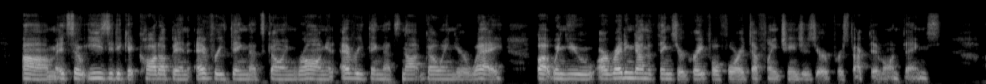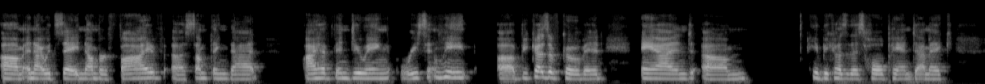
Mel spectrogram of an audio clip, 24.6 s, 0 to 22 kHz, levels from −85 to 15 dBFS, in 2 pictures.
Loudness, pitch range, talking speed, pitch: -26 LUFS, 190-210 Hz, 155 wpm, 195 Hz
